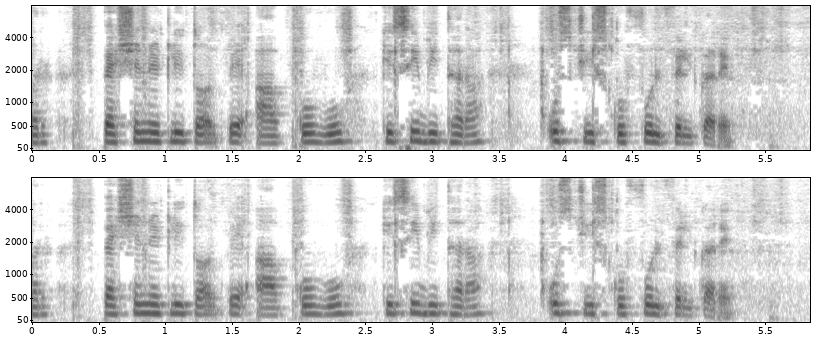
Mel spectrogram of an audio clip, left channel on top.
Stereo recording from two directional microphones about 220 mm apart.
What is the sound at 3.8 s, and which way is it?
Speech, 35° left (ahead or behind).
